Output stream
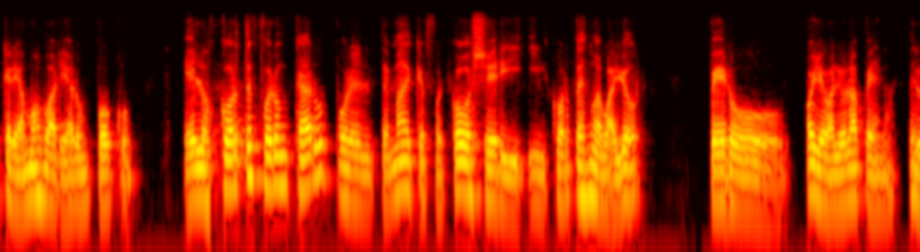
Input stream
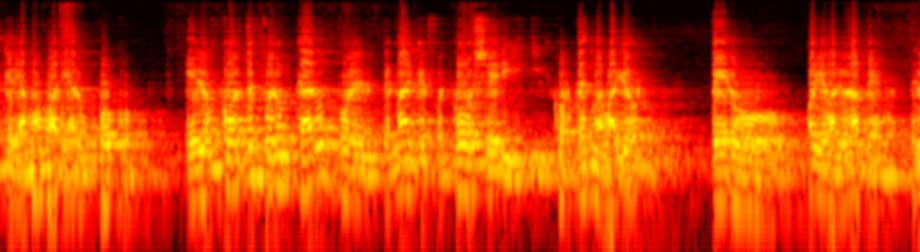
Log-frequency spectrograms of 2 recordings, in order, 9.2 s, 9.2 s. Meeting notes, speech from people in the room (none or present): none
